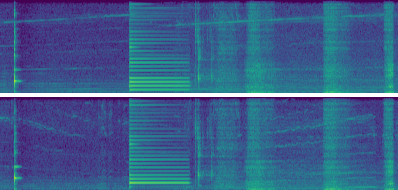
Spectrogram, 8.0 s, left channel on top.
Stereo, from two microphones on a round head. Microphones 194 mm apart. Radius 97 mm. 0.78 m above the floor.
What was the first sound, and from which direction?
Dishes clattering, 60° left (ahead or behind).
